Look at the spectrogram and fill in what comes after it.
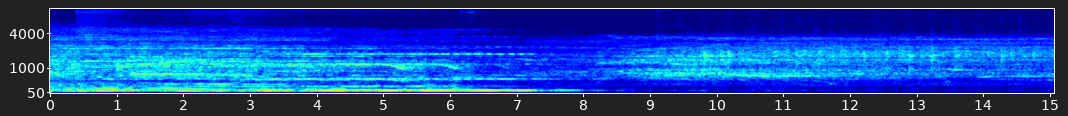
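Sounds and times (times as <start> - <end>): rock band final chord: 0.0 - 4.4
crowd cheering and applauding: 0.0 - 5.2, 6.8 - 15.0.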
